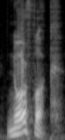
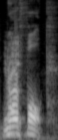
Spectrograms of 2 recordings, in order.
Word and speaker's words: Norfolk: not Jan Hatton anymore Norfolk that's how it's said by the way Norfolk not nor Foulke if you say that to someone region we know you're not from there yeah so that one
